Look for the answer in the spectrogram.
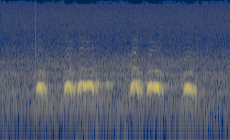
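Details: Great horned owl, a common species around Lexington, Kentucky, gives its traditional deep, soft hoots: six low notes in a stuttering rhythm of two and three over about three seconds, over faint background hiss.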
